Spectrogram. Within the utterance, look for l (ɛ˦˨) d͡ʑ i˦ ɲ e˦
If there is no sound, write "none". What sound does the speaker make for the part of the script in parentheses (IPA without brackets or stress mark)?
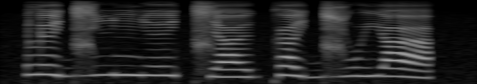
ɛ˦˨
